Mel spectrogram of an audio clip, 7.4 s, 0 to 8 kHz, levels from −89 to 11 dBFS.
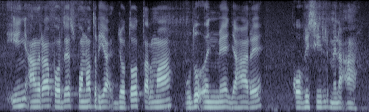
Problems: constant background noise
